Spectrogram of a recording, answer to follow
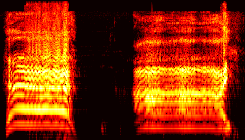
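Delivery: high, loud shouted reply. Shown as a demonstration. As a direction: yell it out like a cheer. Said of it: "देखो, ऐसे". (ऊँची आवाज़ में ज़ोर से चिल्लाना)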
